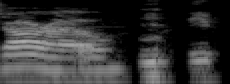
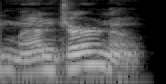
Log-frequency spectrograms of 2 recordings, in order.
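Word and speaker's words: Mounjaro: it's Manjaro. That's what? Manjaro. Yeah, okay, Monjourno.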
